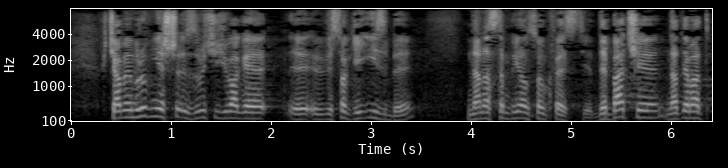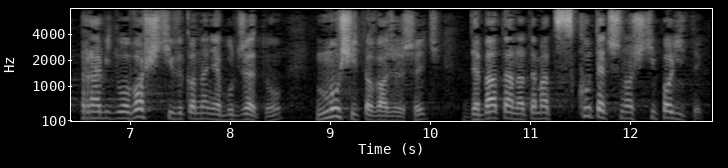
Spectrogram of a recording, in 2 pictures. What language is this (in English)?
Polish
